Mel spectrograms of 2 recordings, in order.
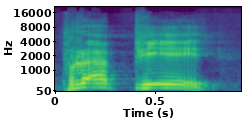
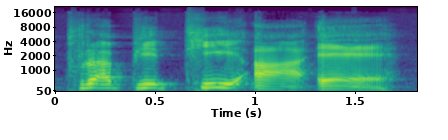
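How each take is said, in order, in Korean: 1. 빨리 말하면 한 번의 'eh'로 끝나요. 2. 정확하게 말하면 'ah-eh'로 끝나요. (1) "빨리 해버리면 예 그렇게" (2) "정확히 하면"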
